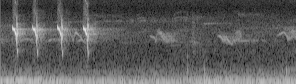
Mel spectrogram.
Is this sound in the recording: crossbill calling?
yes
